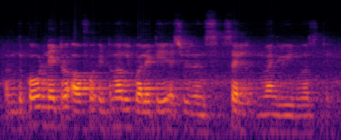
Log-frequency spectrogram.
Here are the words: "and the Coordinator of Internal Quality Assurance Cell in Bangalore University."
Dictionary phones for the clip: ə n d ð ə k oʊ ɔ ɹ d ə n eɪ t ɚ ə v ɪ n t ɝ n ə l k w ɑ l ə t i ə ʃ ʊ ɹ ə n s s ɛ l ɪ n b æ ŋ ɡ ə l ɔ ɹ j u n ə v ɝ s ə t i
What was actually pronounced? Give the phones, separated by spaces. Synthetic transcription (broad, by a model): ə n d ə k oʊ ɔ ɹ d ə n eɪ t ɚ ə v ɪ n t ɝ n ə l k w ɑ l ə t i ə s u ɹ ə n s s ɛ l ɪ n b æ ŋ ɡ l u j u n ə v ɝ s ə t i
